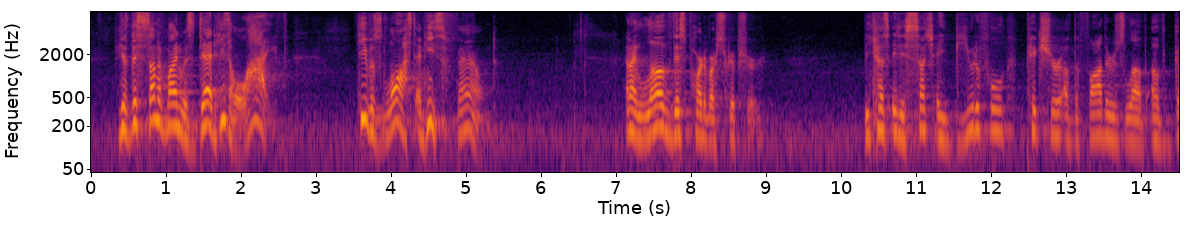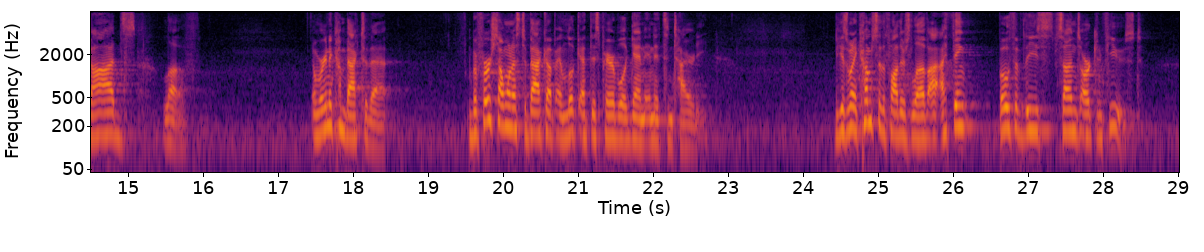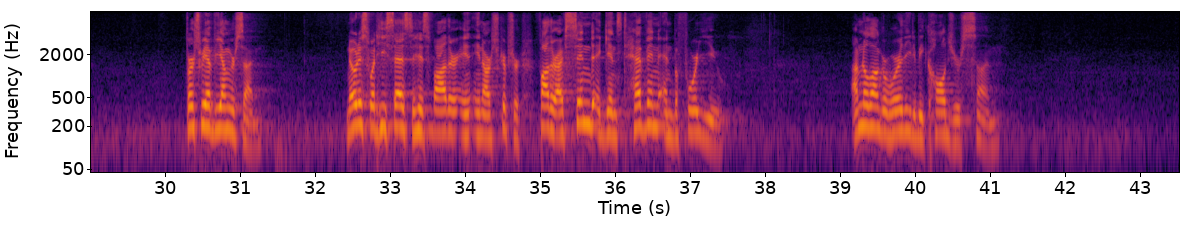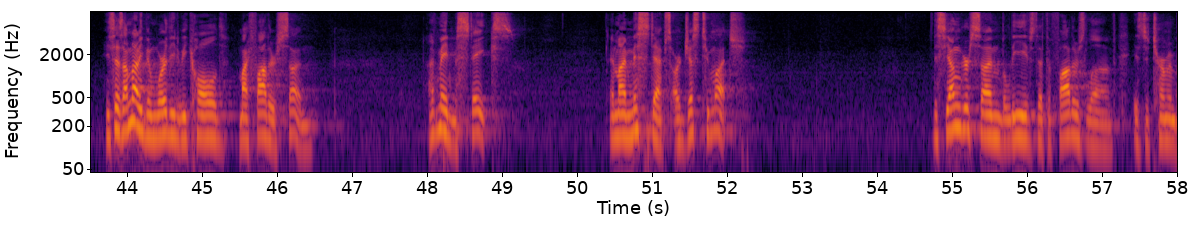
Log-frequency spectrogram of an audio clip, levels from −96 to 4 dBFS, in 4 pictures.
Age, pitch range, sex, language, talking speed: 30-49, 135-175 Hz, male, English, 150 wpm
